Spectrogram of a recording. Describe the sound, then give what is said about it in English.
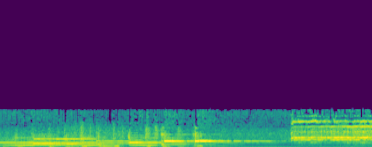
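A few seconds of bright, chiming tones, then a steady, high electronic telephone ring sounds out clearly in a home in Cincinnati, with no one talking. “just about the time we had given up hope of learning anything new, the telephone rang.”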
